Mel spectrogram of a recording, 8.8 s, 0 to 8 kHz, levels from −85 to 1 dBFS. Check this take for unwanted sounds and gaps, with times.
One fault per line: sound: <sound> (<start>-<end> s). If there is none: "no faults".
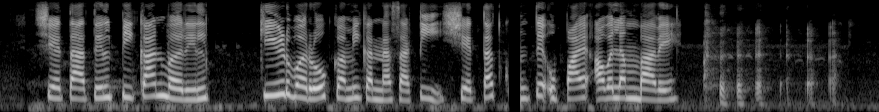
sound: dropout (5.1-5.2 s)
sound: laugh (7.0-8.4 s)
